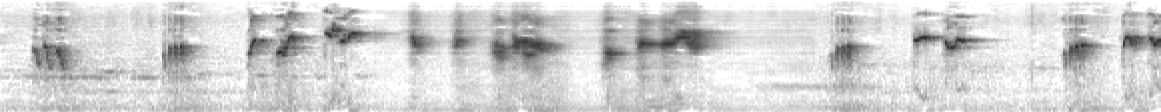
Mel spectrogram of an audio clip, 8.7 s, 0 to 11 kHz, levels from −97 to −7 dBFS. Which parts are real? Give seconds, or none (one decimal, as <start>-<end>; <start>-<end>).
0.0-2.8; 6.1-8.7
